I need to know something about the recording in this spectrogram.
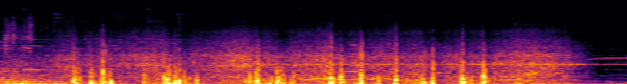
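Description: Road and engine noise inside a moving car, with a run of irregular thumps and knocks from about a second in, under background music. The car noise stops just before the end, leaving the music.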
